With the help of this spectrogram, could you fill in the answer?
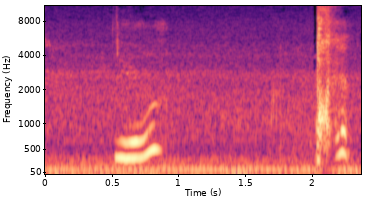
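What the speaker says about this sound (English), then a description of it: "We finally got a sneeze on camera." A baby lets out a single short, sharp sneeze close to the microphone, preceded by a brief high cooing sound and followed by a quiet little vocal squeak.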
